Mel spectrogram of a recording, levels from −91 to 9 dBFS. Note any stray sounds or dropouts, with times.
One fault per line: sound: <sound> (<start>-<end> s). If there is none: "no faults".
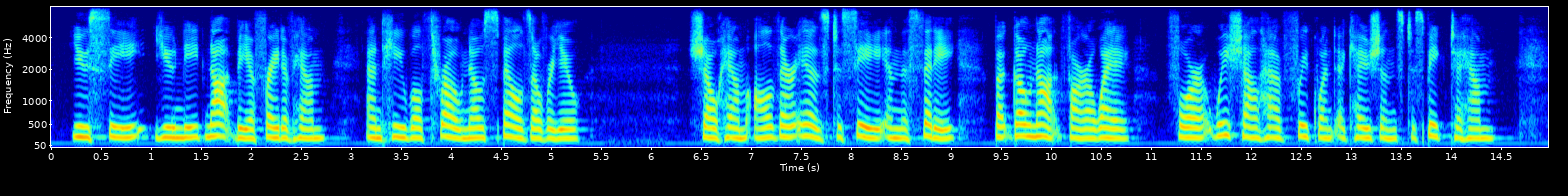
no faults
